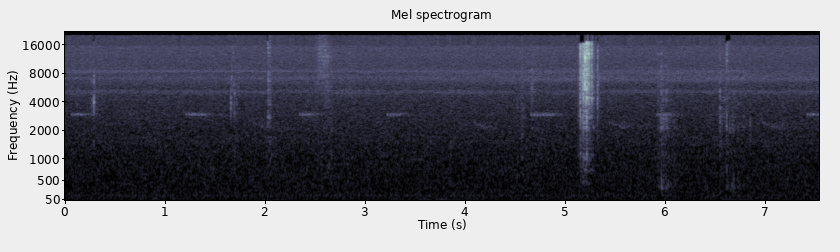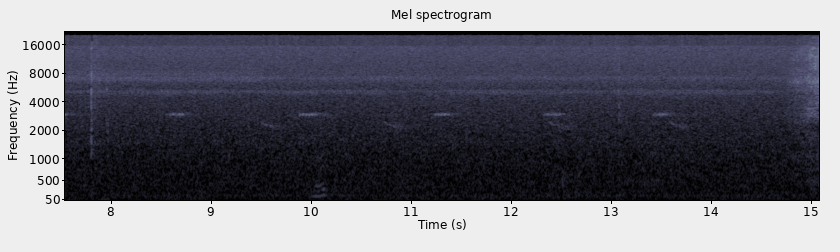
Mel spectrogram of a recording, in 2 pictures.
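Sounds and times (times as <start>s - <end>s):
faint high chirp: 4.1s - 5.6s, 7.4s - 7.7s, 8.6s - 8.9s, 13.4s - 13.8s.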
